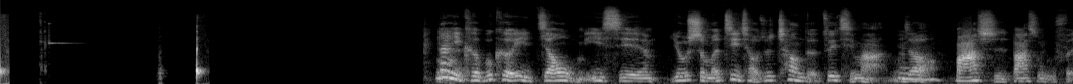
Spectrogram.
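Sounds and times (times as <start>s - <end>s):
bright bell ding: 0.4s - 1.0s
speech: 4.4s - 10.7s.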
